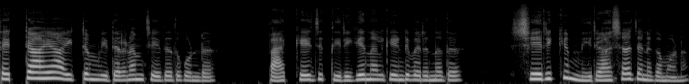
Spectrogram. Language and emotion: Malayalam, sad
